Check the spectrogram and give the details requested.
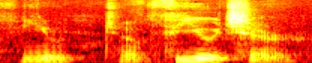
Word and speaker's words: future: Да, Cyber sent from the future. Future. Туре читается в конце как че. Future.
